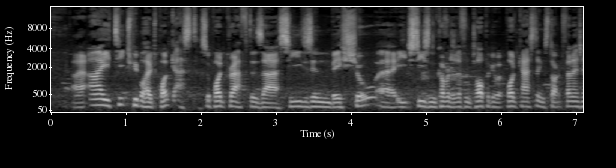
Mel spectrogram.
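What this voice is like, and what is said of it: Scottish accent. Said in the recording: “is obviously Scottish. I'm sure the ladies are going to love that accent.”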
